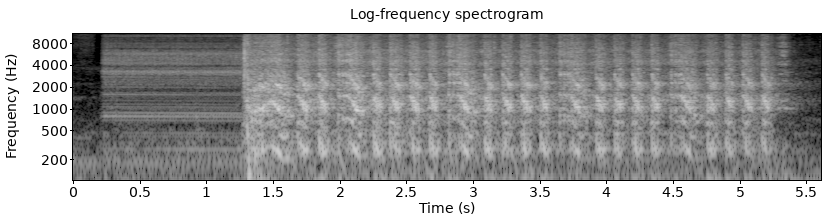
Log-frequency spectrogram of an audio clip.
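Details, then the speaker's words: Toyota Land Cruiser with a cylinder 3 misfire, compression test on cylinder 2: starter cranks with an even, steady chug about three and a half beats a second, reading 150 psi; cylinder 3 showed no compression; normal cranking compression. "selling their number two is good we got 150 psi"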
